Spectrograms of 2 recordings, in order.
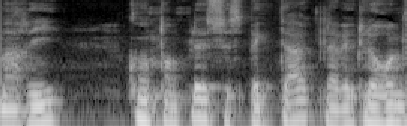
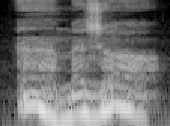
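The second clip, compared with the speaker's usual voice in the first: high drawn exclamation; cried out; 8 semitones higher, much slower than usual. A narrator's reading. Grenadier calls back to the major, crying out. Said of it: "cria le grenadier".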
